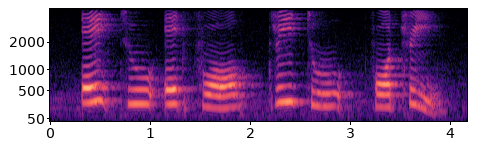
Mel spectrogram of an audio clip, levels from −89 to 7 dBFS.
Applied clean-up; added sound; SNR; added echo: none; none; none; none.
